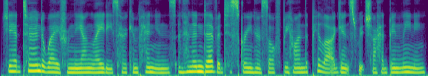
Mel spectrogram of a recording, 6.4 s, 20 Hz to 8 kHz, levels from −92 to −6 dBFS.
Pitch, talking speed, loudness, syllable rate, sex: 175 Hz, 235 wpm, -16 LUFS, 6.0 syllables/s, female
